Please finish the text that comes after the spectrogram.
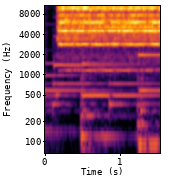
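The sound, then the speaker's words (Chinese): An alarm clock, set for twelve o'clock at night and placed outside the door, bursts into a shrill, continuous metallic ring that starts abruptly and keeps going loudly without pause, with no voices present. “当他正要睡着的时候，闹钟声啊就尖声响起了。”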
